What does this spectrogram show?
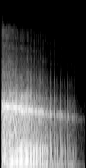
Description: Monster Attack

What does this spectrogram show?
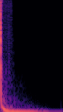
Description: Mushroom Kick

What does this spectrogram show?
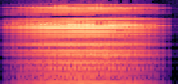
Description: Transmat

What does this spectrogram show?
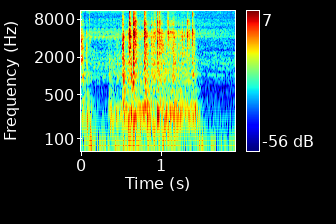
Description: VCR

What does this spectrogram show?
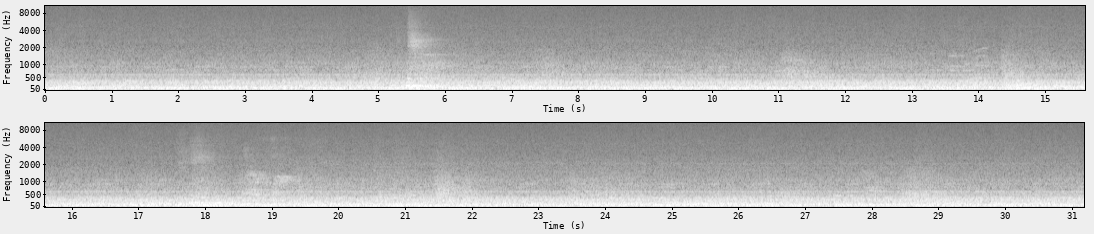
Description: Room Tone Pasillo Hotel

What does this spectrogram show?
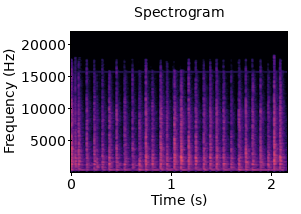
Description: Whirling Drum

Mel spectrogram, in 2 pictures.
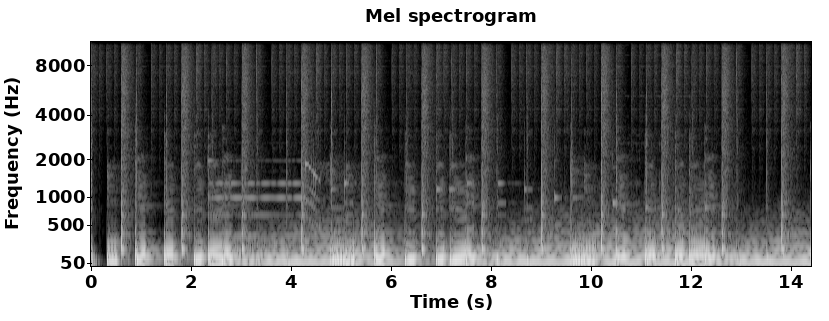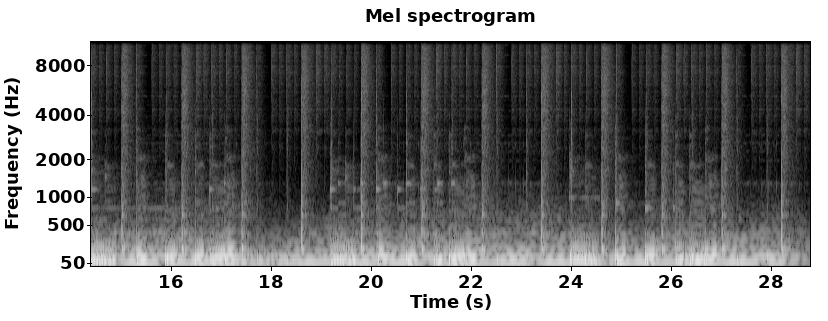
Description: Retro Crime Movie Loop

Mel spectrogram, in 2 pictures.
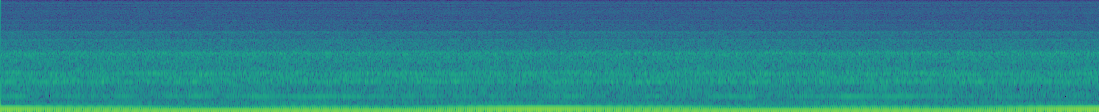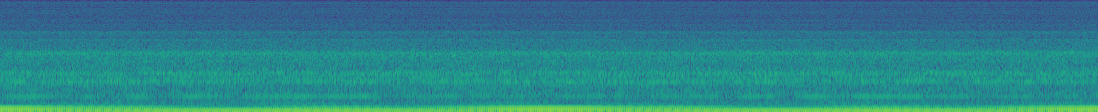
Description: Forcefield Hum

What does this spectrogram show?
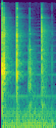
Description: Lego Brick Fall

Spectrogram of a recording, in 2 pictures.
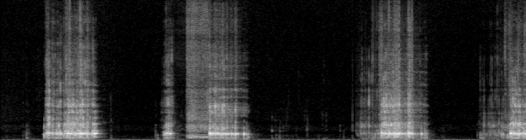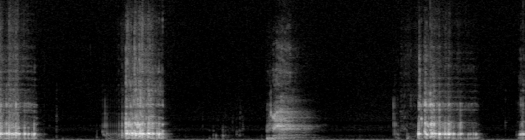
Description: Straw Drink Sip

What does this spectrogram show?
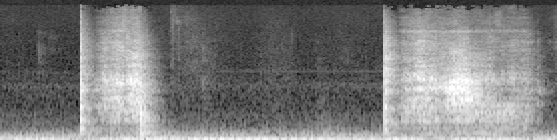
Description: Cutting Fabric

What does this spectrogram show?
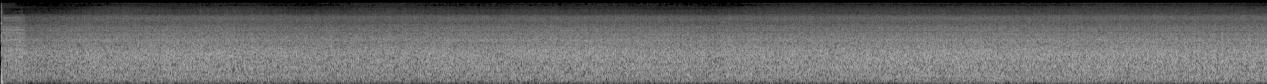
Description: Blowtorch Light And Run Flame Good Detail On Off

